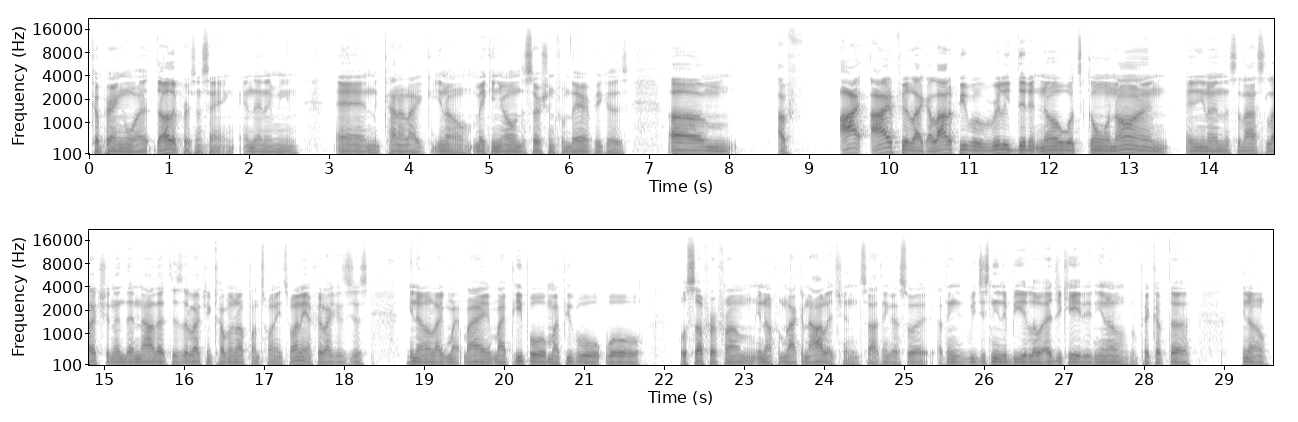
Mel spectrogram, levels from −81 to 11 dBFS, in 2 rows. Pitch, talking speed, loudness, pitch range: 90 Hz, 210 wpm, -38 LUFS, 90-100 Hz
